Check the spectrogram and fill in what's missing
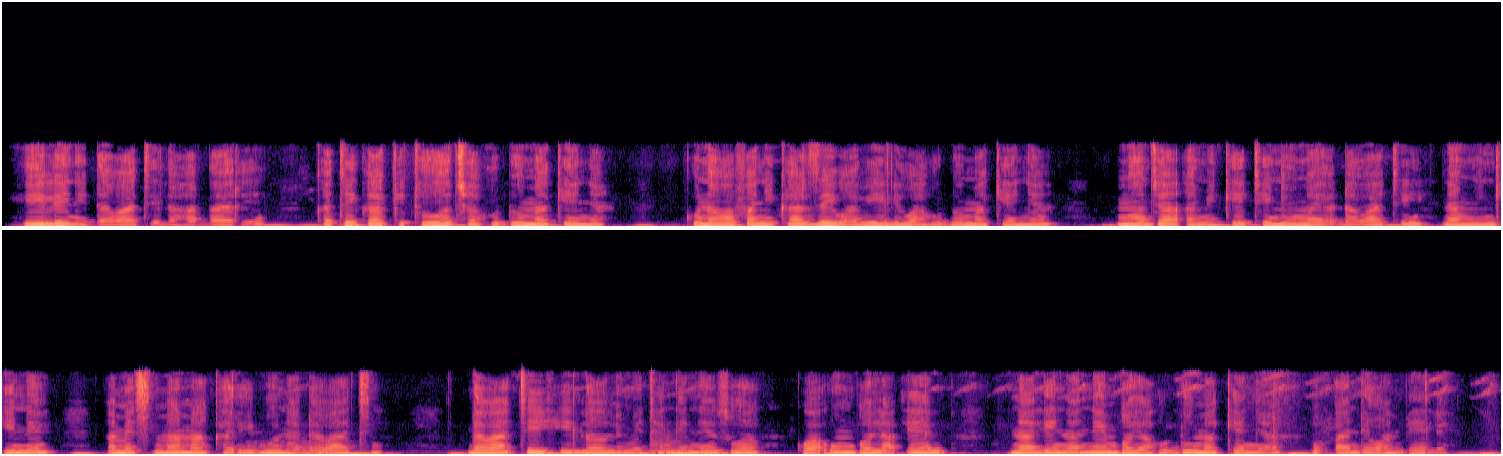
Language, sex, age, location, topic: Swahili, female, 25-35, Nakuru, government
